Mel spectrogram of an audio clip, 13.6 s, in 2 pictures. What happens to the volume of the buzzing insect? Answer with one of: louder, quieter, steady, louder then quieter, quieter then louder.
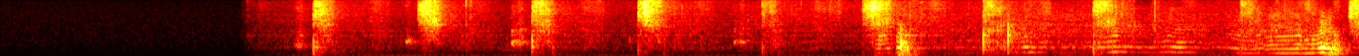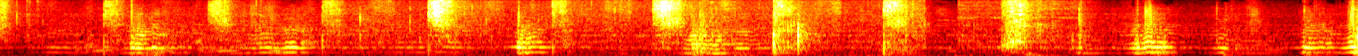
louder.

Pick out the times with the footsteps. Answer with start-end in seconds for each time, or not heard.
1.4-12.2.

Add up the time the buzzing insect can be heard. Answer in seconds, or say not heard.
9 s.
